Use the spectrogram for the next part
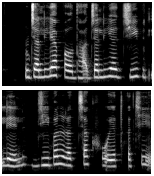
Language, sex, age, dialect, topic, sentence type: Maithili, female, 36-40, Southern/Standard, agriculture, statement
